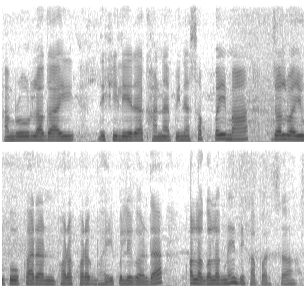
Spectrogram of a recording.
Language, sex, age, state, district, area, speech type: Nepali, female, 45-60, West Bengal, Darjeeling, rural, spontaneous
